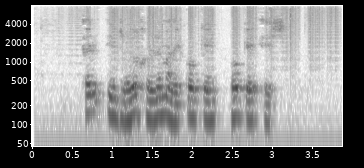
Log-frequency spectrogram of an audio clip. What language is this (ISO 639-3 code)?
spa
